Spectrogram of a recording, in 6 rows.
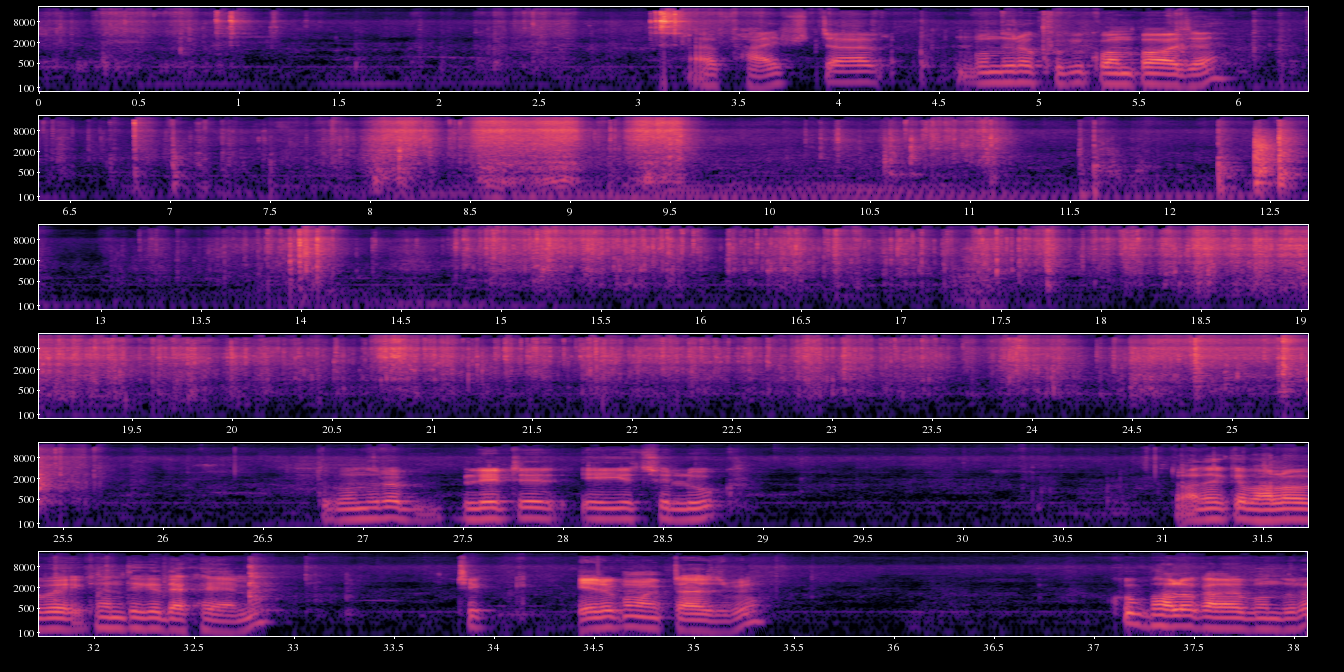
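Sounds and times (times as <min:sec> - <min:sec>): packaging crinkling and rustling: 0:00.0 - 0:11.5, 0:13.0 - 0:25.8.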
